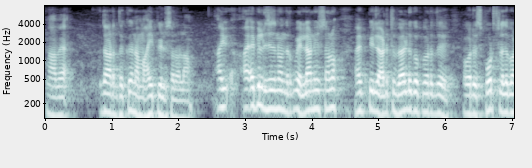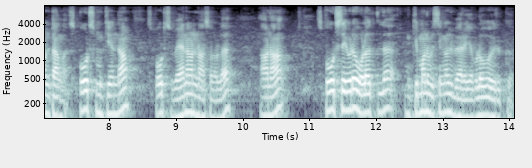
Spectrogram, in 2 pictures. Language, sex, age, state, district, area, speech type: Tamil, male, 18-30, Tamil Nadu, Madurai, urban, spontaneous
